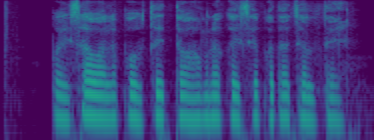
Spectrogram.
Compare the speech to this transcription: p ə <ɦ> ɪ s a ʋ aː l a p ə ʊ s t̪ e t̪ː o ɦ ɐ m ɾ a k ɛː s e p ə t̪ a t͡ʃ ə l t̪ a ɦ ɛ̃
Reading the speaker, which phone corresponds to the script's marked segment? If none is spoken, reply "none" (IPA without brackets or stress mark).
none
